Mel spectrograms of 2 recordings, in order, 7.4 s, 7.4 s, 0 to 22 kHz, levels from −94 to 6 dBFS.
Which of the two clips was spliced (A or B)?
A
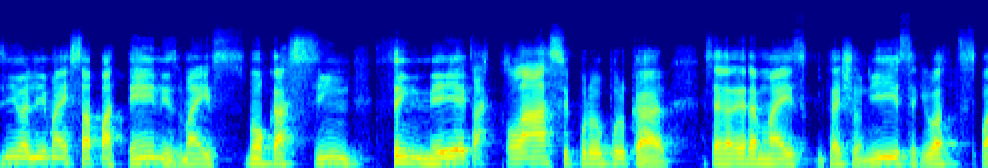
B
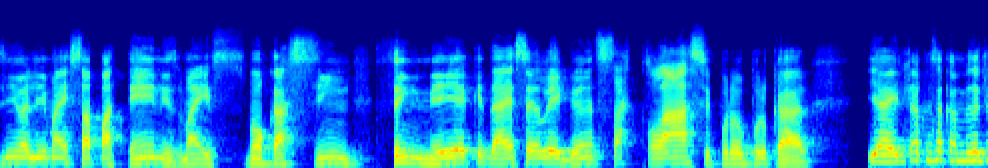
A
